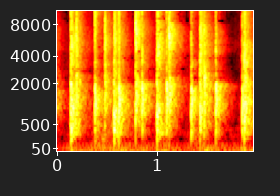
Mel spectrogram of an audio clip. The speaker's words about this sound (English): A round of applause for Billy.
